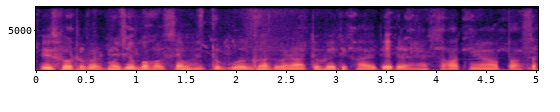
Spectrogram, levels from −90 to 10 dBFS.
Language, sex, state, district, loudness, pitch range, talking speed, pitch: Hindi, male, Madhya Pradesh, Katni, -18 LUFS, 145-170 Hz, 190 wpm, 160 Hz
